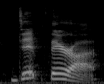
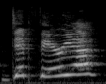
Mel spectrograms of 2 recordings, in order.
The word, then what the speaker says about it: diphtheria: my ass was going to forget about it diphthera diphthera outbreak in the 1800s i listen to the pronunciation to make sure i said it right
